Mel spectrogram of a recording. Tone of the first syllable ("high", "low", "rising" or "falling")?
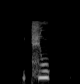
falling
